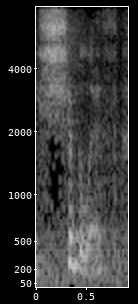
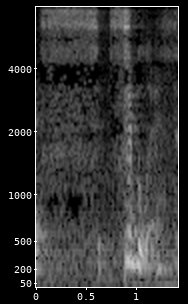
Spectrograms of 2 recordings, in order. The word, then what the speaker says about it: shibboleth: Warring tribes were distinguished based on whether they pronounce the word shibboleth which means a sheep of wheat with the sh sound word initially shibboleth if they said sybilith within a sound word initially then they were believed to be a member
